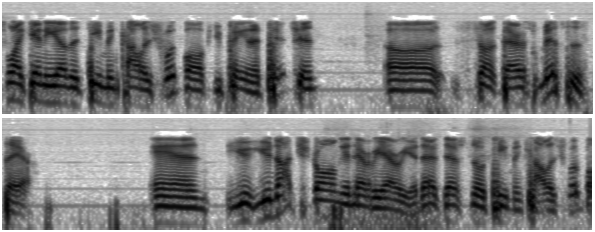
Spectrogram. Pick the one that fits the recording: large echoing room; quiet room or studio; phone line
phone line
